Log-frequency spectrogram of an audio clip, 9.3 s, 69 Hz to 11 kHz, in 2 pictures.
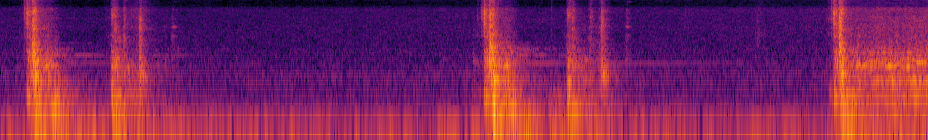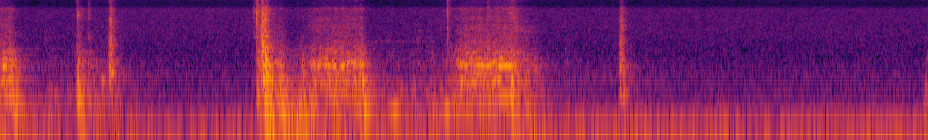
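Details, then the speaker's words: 1971 Ford F100 FE 360 abandoned 39 years, carburetor leaking badly: short heavy cranking bursts that stop and restart without catching. Owner suspects it is hydrolocked or flooded, with the float not holding. Labored cranking, no start. "thing acts like it's Hydra locked I wonder if this thing can sit here and flooded"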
